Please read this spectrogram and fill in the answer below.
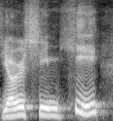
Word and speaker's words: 열심히: And work hard is 열심히, 열심히, which is pronounced due to sound change rules as 심히, 열심히. When you say it quickly, if you say it slowly, it's 열심히, but due to sound change rules, this H goes away, so it just becomes 열심히, pretty much.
